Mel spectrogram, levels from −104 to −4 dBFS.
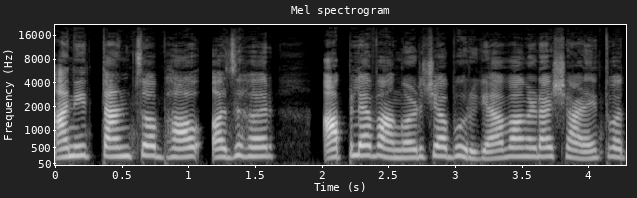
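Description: No technical faults occur at any point in the speech.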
